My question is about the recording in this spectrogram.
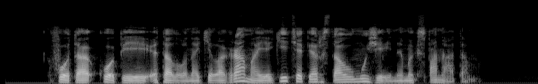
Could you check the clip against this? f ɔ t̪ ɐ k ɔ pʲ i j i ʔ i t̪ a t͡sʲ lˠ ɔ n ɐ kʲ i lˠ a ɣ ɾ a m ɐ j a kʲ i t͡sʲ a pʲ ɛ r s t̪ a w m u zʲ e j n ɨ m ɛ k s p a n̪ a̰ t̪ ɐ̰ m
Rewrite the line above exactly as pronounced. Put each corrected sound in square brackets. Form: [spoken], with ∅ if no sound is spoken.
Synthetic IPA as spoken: f ɔ t̪ ɐ k ɔ pʲ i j i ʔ [ɛ] t̪ a [∅] lˠ ɔ n ɐ kʲ i lˠ a ɣ ɾ a m ɐ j a kʲ i t͡sʲ a pʲ ɛ r s t̪ a w m u zʲ e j n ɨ m ɛ k s p a n̪ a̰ t̪ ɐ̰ m

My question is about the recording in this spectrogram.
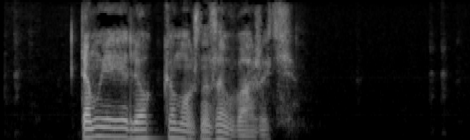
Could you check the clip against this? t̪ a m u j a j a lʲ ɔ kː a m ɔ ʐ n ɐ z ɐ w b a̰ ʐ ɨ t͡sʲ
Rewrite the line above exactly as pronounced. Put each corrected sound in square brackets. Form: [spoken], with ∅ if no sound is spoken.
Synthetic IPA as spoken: t̪ a m u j a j [ɛ] lʲ ɔ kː [ɐ] m ɔ ʐ n ɐ z ɐ w [v] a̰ ʐ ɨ t͡sʲ

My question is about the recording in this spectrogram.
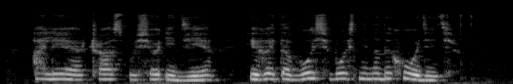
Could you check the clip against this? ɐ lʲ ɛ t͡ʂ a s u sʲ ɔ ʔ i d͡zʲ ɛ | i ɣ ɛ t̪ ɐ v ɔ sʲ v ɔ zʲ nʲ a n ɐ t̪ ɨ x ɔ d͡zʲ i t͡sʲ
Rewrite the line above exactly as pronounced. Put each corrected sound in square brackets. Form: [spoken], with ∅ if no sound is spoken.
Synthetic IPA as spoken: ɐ lʲ ɛ t͡ʂ a s u sʲ ɔ ʔ i d͡zʲ ɛ | i ɣ ɛ t̪ ɐ v ɔ sʲ v ɔ [sʲ] nʲ [ɛ] n ɐ [d̪] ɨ x ɔ d͡zʲ i t͡sʲ

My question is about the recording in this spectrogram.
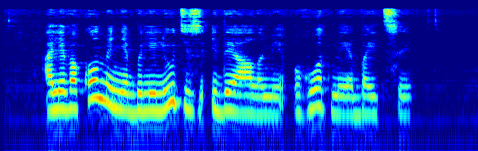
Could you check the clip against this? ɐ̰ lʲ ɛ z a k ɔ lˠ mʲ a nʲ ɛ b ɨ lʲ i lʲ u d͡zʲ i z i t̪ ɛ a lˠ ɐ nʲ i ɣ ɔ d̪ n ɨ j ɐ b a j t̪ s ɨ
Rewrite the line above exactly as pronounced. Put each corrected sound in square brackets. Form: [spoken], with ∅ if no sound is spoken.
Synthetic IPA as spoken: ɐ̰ lʲ ɛ [v] a k ɔ lˠ mʲ a nʲ ɛ b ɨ lʲ i lʲ u d͡zʲ i z i [d̪] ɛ a lˠ ɐ [mʲ] i ɣ ɔ d̪ n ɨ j ɐ b a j t̪ s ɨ

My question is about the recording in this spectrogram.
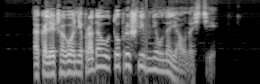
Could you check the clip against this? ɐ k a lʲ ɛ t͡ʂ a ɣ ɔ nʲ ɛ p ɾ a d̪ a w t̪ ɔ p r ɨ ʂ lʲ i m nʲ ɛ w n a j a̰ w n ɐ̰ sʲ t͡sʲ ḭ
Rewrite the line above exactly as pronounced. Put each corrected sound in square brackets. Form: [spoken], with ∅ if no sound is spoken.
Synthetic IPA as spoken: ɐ k a lʲ ɛ t͡ʂ a ɣ ɔ nʲ ɛ p ɾ a d̪ a w t̪ ɔ p [ɾ] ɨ ʂ lʲ i m nʲ ɛ w n a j a̰ w n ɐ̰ sʲ t͡sʲ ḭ

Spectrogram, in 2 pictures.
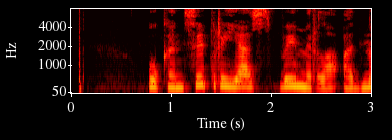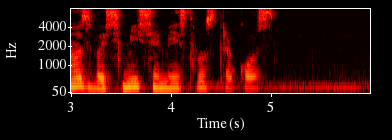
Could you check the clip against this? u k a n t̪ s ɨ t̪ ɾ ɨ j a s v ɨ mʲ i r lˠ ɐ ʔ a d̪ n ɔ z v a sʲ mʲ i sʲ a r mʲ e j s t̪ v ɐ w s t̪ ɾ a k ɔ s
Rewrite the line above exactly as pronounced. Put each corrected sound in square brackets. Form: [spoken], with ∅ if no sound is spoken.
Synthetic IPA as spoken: u k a n t̪ s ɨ t̪ ɾ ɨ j a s v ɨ mʲ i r lˠ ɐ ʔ a d̪ n ɔ z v a sʲ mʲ i sʲ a [∅] mʲ e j s t̪ v ɐ w s t̪ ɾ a k ɔ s

